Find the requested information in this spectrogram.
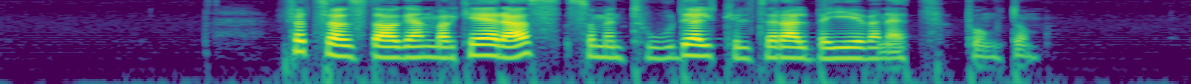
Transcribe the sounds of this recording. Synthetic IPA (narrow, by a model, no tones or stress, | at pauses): fœt̪səlsd̪ɑːɡənmɑɾkʰeːɾəssɔmeːnt̪ʰuːd̪eːlkʰʉlt̪ʰʉɾælbəjiːʋənhḛːt̪pʰʊ̰ŋt̪ʊm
